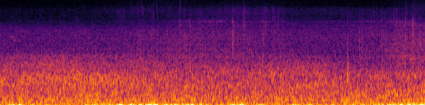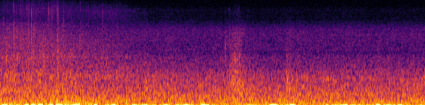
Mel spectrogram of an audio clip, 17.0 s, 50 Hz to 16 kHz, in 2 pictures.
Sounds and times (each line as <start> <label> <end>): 0.0 cars can be heard driving in close proximity 17.0
2.1 people also passed by the recorder on foot 11.4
